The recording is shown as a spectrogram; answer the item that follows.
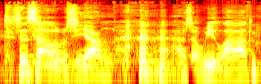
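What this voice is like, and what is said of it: Put-on Scottish accent. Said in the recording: “He might have a Scottish accent”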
